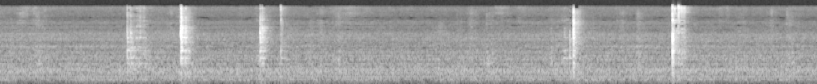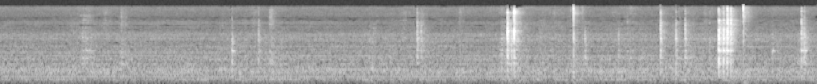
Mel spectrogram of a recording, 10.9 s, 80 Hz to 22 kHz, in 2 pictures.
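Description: Hard plastic 3D-printed parts clicking and tapping as they are handled and set down on a printer bed: scattered sharp clicks, the loudest about a second in, over a faint steady hum.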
